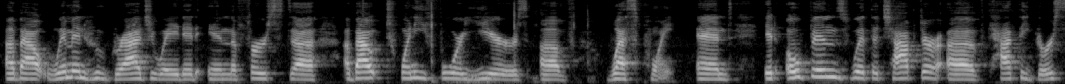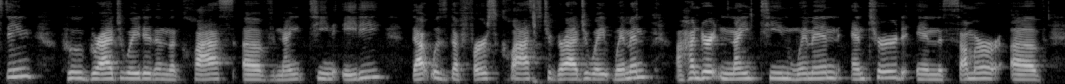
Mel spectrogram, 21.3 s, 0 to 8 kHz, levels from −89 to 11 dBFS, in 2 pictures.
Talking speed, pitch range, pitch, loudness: 125 wpm, 180-215 Hz, 195 Hz, -22 LUFS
